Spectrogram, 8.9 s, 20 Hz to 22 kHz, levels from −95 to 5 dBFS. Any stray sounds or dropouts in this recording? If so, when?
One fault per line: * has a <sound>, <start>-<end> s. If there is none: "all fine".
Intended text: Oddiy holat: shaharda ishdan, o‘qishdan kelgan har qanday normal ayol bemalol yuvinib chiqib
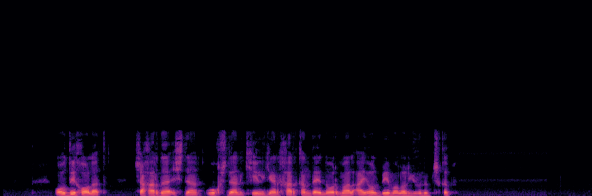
all fine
